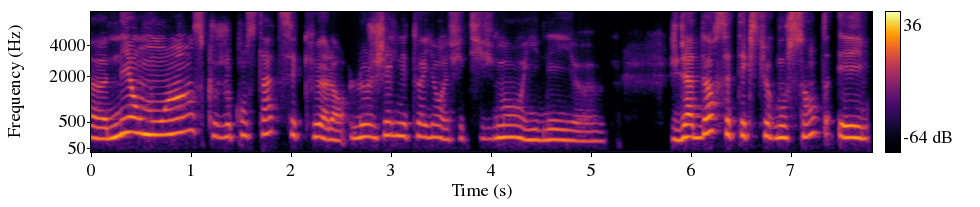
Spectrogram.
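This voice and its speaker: Against a quiet background, a woman speaks fairly slowly at a fairly high pitch with lively intonation. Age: 60s. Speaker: customer giving testimony. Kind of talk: testimony. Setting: video call. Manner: hesitant, many fillers.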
